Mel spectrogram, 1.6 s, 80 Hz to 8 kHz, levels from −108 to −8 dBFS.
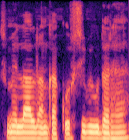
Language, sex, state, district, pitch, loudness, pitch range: Hindi, male, Jharkhand, Garhwa, 120 Hz, -15 LUFS, 120-125 Hz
